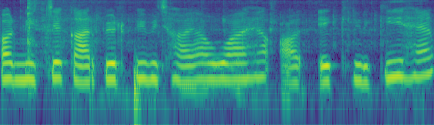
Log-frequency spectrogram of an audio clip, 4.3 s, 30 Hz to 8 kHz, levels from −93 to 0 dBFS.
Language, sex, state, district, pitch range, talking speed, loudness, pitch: Hindi, female, Jharkhand, Deoghar, 230-260 Hz, 150 wpm, -18 LUFS, 235 Hz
